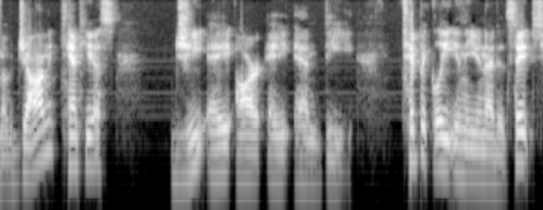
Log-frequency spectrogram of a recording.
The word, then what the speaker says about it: Garand: name of John cantius g-a-r-a-n-d typically in the United States you will hear this referred to as a grand however I always refer to it as a Garand and there's a reason for that questions come up as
